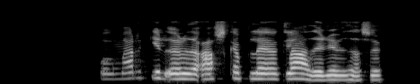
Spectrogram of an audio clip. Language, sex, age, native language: Icelandic, female, 11, Icelandic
